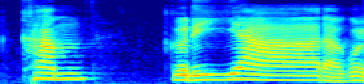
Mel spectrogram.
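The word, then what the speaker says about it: กริยา: 동사는요, 태국어로 감그리야라고 읽습니다. 감그리야라고 읽는데요.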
